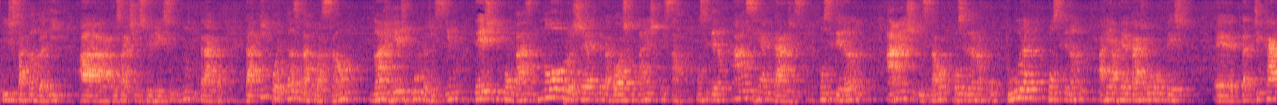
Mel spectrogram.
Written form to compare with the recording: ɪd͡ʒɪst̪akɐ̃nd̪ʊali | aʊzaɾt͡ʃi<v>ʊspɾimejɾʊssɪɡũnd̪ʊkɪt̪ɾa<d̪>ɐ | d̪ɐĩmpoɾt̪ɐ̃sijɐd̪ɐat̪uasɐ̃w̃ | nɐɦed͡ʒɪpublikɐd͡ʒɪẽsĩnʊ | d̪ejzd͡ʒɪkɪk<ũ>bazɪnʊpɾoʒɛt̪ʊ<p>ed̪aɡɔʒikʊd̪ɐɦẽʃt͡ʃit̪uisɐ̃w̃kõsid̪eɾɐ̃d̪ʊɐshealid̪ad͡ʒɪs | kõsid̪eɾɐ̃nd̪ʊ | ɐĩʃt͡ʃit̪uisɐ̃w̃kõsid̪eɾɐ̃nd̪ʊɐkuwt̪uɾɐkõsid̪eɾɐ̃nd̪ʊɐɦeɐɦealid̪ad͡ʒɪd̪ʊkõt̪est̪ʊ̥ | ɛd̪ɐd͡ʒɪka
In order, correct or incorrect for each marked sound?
correct, incorrect: t̪, incorrect: õ, correct

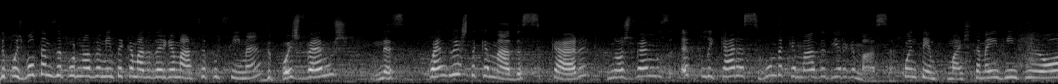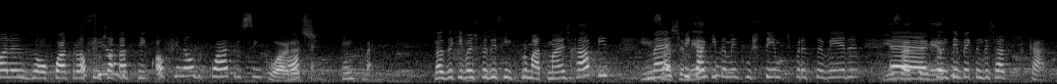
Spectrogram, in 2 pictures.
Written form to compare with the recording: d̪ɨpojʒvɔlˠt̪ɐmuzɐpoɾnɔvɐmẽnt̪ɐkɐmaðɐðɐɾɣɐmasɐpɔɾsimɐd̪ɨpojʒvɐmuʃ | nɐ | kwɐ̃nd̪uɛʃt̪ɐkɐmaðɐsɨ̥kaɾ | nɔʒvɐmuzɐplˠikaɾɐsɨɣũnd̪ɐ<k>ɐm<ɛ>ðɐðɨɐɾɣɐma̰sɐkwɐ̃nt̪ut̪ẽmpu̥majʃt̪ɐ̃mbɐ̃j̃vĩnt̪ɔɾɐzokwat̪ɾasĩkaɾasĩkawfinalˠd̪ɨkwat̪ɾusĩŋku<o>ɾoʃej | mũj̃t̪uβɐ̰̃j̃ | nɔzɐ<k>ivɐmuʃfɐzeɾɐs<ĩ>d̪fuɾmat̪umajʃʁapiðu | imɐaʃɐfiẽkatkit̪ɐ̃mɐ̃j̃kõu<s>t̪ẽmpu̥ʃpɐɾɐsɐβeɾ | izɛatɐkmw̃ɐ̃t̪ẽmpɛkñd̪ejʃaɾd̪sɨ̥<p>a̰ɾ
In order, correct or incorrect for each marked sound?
correct, incorrect: a, incorrect: ɔ, correct, correct, incorrect: ʃ, incorrect: k

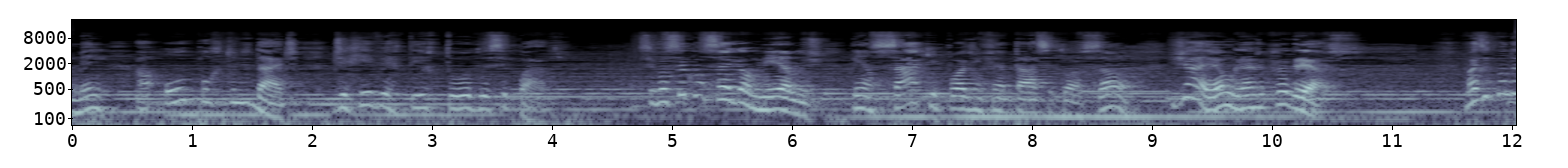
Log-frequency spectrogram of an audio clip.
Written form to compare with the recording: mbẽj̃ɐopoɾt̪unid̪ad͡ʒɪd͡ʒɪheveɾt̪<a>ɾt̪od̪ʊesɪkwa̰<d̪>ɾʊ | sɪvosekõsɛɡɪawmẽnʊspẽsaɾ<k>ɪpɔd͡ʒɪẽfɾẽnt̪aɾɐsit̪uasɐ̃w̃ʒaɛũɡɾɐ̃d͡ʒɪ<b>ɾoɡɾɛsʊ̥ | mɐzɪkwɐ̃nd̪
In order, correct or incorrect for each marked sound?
incorrect: e, correct, correct, incorrect: p

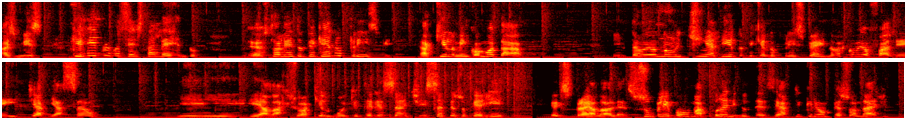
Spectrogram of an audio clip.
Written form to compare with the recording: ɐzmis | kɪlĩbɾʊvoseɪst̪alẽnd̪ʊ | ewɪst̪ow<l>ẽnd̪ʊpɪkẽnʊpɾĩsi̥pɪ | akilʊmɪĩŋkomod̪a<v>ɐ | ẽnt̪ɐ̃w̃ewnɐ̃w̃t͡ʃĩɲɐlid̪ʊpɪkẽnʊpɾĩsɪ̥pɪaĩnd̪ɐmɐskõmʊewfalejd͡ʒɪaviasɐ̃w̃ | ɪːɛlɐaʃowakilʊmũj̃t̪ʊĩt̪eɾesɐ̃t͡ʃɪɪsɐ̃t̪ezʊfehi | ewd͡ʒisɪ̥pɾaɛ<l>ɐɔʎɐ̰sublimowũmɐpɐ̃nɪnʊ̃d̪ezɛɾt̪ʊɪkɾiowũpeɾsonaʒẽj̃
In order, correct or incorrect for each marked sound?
correct, correct, correct

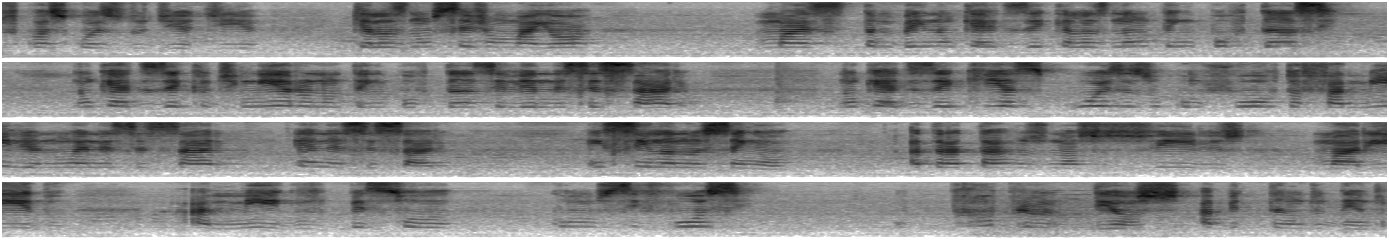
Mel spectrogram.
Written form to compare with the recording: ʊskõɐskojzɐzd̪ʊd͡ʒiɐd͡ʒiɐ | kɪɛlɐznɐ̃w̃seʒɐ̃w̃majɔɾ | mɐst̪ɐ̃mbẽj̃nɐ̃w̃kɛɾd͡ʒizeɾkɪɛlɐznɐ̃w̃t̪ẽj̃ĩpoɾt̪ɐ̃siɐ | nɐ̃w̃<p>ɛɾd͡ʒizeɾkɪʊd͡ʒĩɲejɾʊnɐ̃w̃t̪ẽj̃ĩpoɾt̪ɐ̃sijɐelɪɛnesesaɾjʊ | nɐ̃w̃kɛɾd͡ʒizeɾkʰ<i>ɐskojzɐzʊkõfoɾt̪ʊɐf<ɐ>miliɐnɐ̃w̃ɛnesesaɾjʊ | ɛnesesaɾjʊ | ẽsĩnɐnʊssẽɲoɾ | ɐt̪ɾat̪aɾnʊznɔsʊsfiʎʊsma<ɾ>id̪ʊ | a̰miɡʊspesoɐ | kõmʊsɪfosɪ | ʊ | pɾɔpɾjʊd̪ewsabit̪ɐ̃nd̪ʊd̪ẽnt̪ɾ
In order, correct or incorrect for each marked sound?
incorrect: k, incorrect: ɪ, incorrect: a, correct

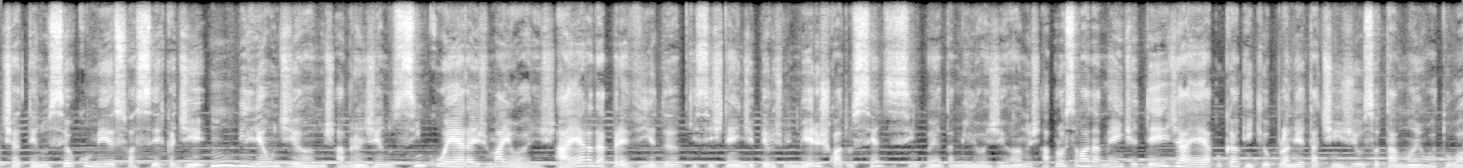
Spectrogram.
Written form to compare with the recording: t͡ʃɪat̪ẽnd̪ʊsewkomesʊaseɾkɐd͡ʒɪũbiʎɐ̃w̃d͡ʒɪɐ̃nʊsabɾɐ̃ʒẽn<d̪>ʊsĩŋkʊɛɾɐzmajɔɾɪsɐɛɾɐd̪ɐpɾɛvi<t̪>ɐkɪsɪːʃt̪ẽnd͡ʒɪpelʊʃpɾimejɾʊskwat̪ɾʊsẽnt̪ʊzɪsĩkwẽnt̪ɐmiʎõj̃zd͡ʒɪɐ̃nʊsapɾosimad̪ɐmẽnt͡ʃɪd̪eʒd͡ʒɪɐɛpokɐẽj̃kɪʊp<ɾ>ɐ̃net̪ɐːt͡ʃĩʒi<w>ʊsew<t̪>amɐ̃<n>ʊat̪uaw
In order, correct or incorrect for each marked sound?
correct, incorrect: d̪, incorrect: l, correct, correct, incorrect: ɲ

